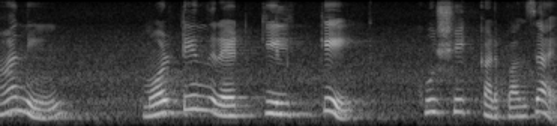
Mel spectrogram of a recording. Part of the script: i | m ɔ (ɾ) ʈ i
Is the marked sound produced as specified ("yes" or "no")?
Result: yes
